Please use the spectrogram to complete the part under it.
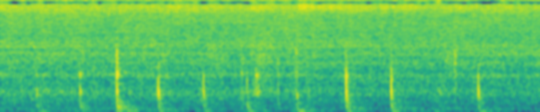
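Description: Meat for lasagna stirred as it fries in a pan: a steady bright sizzle with scattered scraping clicks of the utensil against the pan, close and moderately loud, no talk.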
